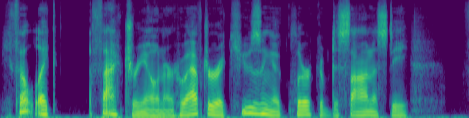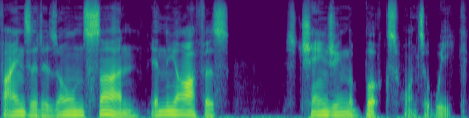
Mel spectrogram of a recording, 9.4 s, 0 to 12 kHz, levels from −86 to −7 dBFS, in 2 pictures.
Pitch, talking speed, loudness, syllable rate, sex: 105 Hz, 180 wpm, -22 LUFS, 5.1 syllables/s, male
